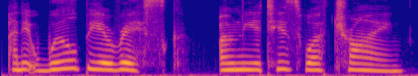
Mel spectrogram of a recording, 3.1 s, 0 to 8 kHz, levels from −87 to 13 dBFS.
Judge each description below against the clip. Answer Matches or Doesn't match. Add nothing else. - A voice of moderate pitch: Doesn't match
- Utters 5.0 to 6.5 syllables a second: Doesn't match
